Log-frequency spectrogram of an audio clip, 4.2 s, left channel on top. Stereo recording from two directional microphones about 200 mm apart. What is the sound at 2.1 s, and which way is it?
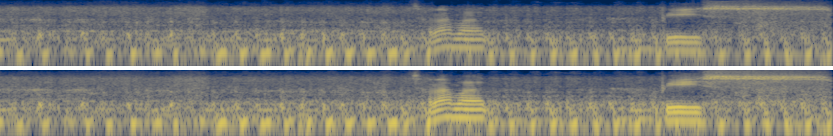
Speech, 20° right (ahead or behind).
